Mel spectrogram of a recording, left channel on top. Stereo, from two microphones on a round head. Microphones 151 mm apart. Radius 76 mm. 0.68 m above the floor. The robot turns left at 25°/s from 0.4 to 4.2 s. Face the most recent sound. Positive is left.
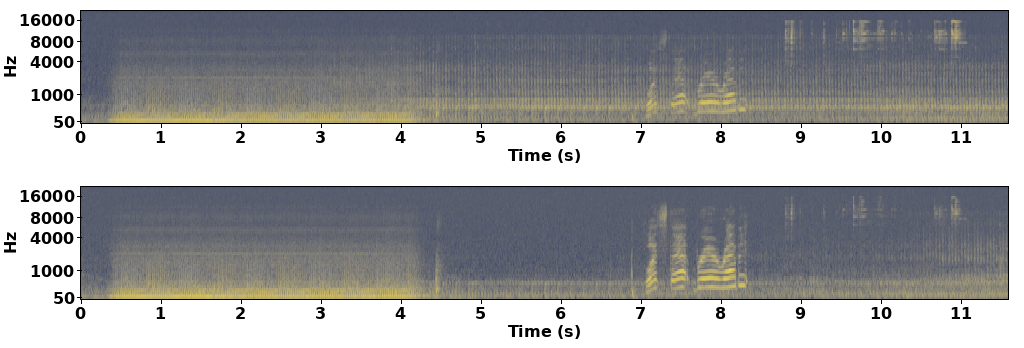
turn(degrees=50)  # may be behind; listen again after turning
